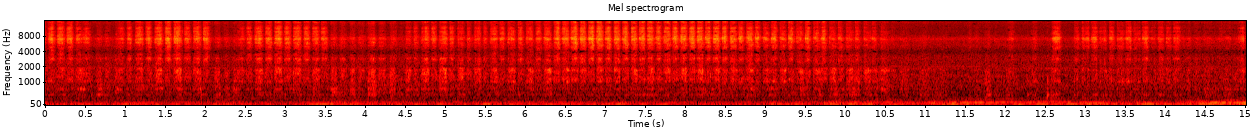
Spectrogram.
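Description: A light purple Sharpie marker tip scribbles and rubs in quick strokes on a flat paper page of a coloring book lying on a wooden table. A soft, continuous scratchy rubbing carries on throughout, with rapid stroke textures and a bright papery hiss over a low, muffled rumble.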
